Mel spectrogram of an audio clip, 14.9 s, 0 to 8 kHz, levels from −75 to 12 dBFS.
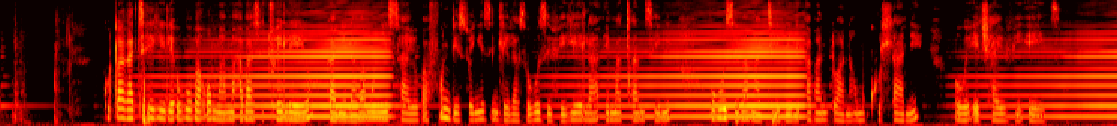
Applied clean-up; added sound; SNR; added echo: none; Bowed string instrument; -1 dB; none.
